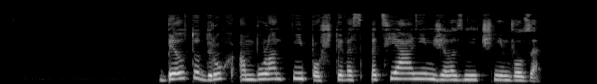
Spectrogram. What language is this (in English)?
Czech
